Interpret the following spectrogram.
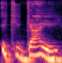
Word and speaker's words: ikigai: was a key guy and a key guy that's how it's meant to be pronounced the donor it's a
